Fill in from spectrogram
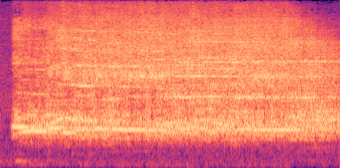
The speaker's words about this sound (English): So today we're going to highlight none other than Roz Brewer, the CEO of Walgreens. Let's give her a round of applause, man.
